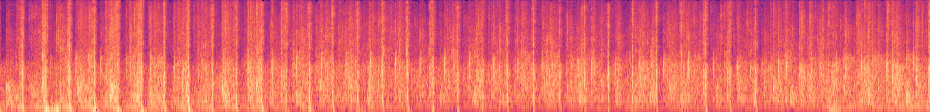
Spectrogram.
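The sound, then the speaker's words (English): Sustained applause from a large audience honoring members of the Wyoming House and Senate for their service, many hands clapping in a dense, steady roar for several seconds without a break. “I applaud you for your service and ask the audience to join me.”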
